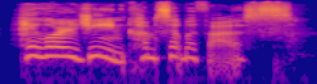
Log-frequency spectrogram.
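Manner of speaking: high, fake friendly, suspiciously overly nice voice. Speaker recaps a movie scene where a mean girl's friend invites Laura Jean, mock suspiciously nice. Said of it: "being suspiciously nice".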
